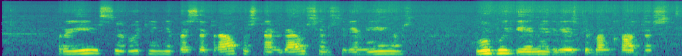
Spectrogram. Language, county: Lithuanian, Kaunas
